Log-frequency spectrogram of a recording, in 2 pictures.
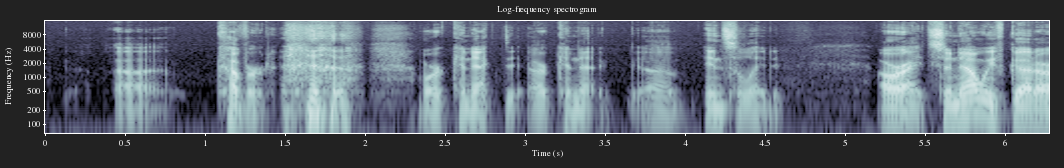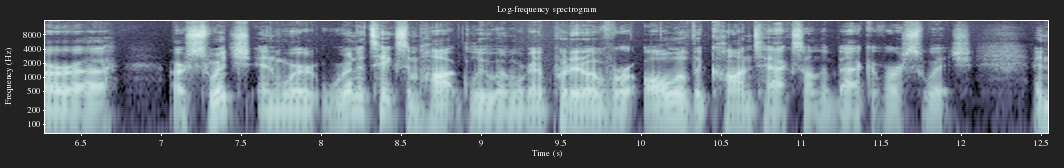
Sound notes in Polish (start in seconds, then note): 1.4 śmiech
